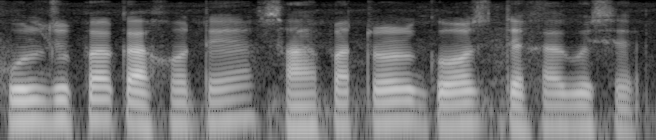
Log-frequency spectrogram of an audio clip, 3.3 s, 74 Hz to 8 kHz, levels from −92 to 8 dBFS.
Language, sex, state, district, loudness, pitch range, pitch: Assamese, male, Assam, Sonitpur, -21 LUFS, 120-135 Hz, 130 Hz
